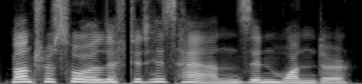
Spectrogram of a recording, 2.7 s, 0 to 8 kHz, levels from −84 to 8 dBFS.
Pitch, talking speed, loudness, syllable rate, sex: 210 Hz, 130 wpm, -17 LUFS, 4.0 syllables/s, female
